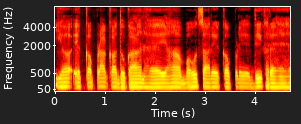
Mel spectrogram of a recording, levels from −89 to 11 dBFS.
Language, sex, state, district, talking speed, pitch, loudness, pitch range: Hindi, male, Jharkhand, Palamu, 165 wpm, 105 Hz, -16 LUFS, 100-110 Hz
